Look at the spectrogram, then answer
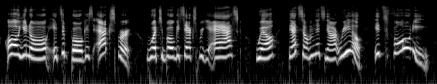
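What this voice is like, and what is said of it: Goofy put-on Midwestern accent. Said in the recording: “here's the voice ... This is my Midwestern accent, and this is the one I do when I do the bogus expert ... that's my goofy voice”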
